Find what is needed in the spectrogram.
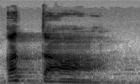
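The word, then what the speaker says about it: قطّع: Okay, but if I take these three letters and add a shadda or tashdid on the middle letter and pronounce qatta'a, this means to separate.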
